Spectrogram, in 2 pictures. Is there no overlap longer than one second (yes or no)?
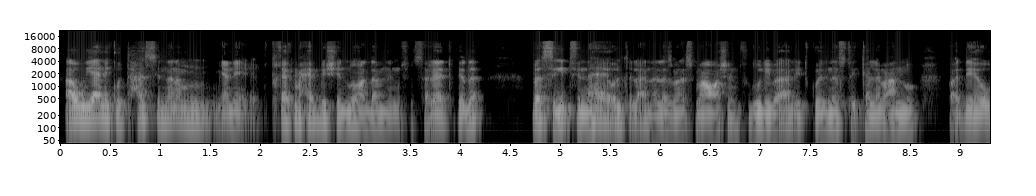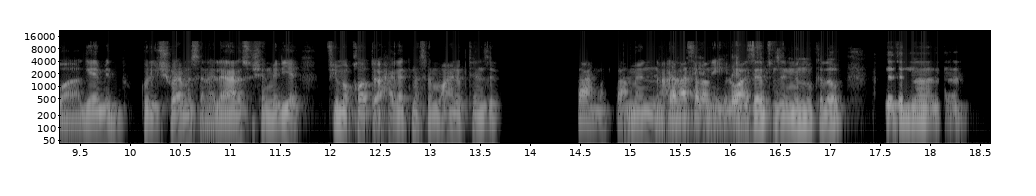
no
